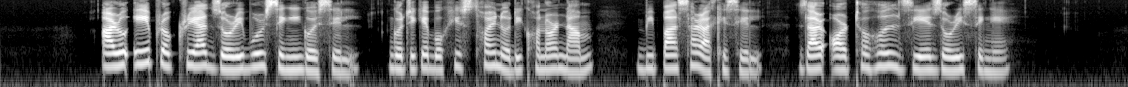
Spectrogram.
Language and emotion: Assamese, neutral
